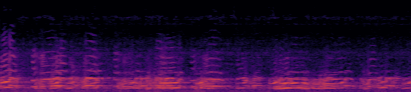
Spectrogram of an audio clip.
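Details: Flock of Canada geese (outardes) gathered at a lakeside chalet on Lac Goulet, giving a steady stream of overlapping honks, roughly fifty per minute, irregular and clamorous.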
